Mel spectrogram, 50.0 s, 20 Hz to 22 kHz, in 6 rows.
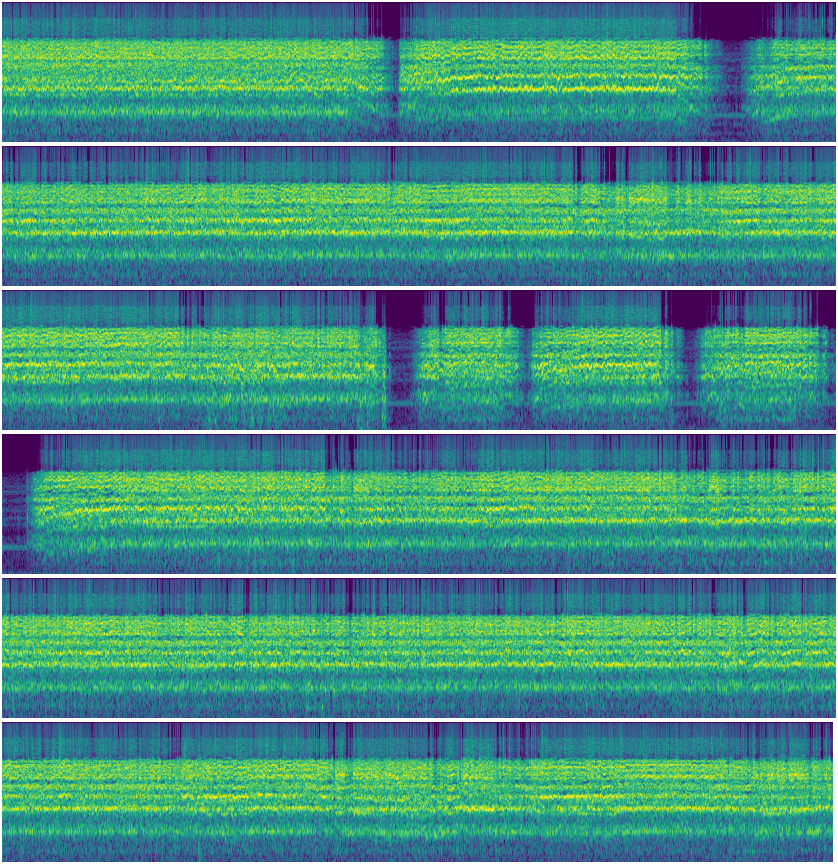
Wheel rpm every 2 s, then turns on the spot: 210, 190, 150, 140, 210, 230, 230, 220, 220, 220, 150, 140, 100, 200, 230, 230, 230, 230, 230, 230, 230, 230, 220, 220, 230.
24-26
